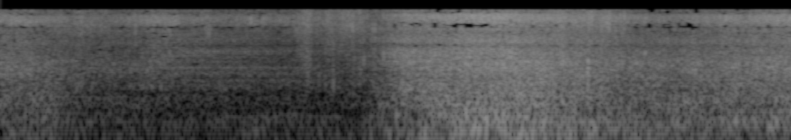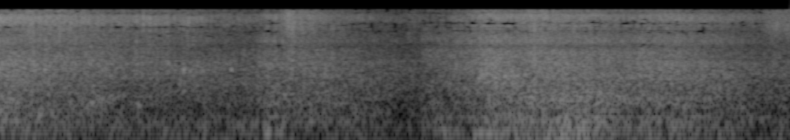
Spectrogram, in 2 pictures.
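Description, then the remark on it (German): Soft ocean waves wash onto the shore of a bright, wide sandy beach, swelling in broad rushes around two and five seconds, then receding into a steady hiss, with a light breeze and no voices. “Du läufst langsam auf das Meer zu, bis du am Ufer mit den sanften Wellen ankommst.”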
